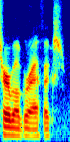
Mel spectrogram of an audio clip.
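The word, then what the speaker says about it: TurboGrafx: I'm not sure I can pronounce this right. Turbo GFX PC. Yeah, basically, it's Turbo Graphics.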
